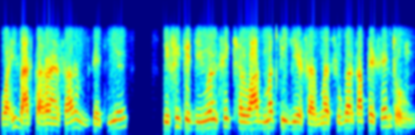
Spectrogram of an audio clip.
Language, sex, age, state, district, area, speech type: Hindi, male, 60+, Uttar Pradesh, Prayagraj, rural, conversation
